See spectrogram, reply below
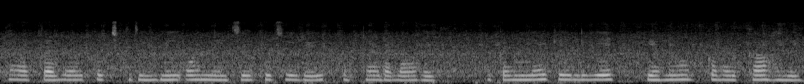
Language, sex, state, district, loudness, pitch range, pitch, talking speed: Bhojpuri, female, Bihar, Saran, -27 LUFS, 205-215 Hz, 210 Hz, 125 wpm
